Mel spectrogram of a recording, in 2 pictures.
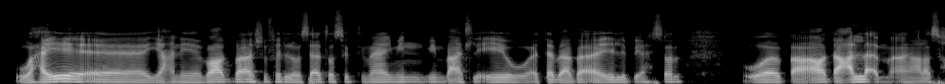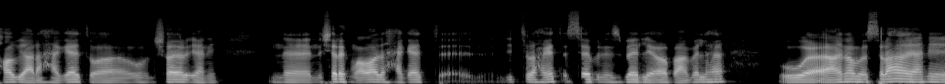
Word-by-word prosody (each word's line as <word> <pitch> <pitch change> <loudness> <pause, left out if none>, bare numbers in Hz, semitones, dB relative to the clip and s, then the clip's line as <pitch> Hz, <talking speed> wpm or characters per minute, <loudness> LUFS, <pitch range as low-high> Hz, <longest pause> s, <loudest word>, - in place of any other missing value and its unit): وحقيقي 120 +6 +5
آآ 105 -2 0
يعني 100 +1 -4
باقعد 110 +1 +3
بقى 120 -1 +3
أشوف 120 +1 -7
الوسائل 110 -2 -2
التواصل 115 +2 -6
الاجتماعي 110 -2 -4
مين 110 -1 -7
مين 110 -3 -8
بعت 105 +1 -1
لي - - -5
إيه، 110 0 -1
وأتابع 100 +1 -2
بقى 100 +1 +1
إيه 105 +2 0
اللي 110 -1 -2
بيحصل، 110 +4 -6 0.6
وباقعد 110 +1 +3
أعلّق 120 +2 +5
م 105 -1 -11
على 100 -1 -3
أصحابي 115 +2 -1
على 100 0 0
حاجات 105 +3 -2
و - - -2 0.4
ونشيّر 110 +2 0
يعني 100 -1 -5 0.5
ن 100 -1 -4
نشارك 120 +3 +1
مع 100 -1 0
بعض 115 0 +4
حاجات، 110 +1 -4 0.6
دي 110 +3 -17
بتبقى 115 -1 -3
حاجات 120 +3 -2
أساسية 120 -1 -1
بالنسبة 110 0 -3
لي 105 -2 -1
آه 105 +1 +1
باعملها 110 +5 -2 0.5
وأنا 105 +3 +3
بصراحة 125 +2 +2
يعني 120 0 +1
110 Hz, 145 wpm, -23 LUFS, 105-115 Hz, 0.6 s, وحقيقي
